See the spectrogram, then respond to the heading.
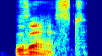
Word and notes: zest: British English

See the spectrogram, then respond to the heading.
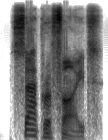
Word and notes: saprophyte: British English

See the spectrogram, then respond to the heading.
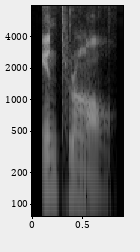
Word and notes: inthrall: American English

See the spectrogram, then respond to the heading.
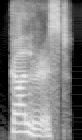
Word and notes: colourist: Indian

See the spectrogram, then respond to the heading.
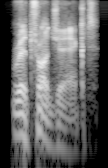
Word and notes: retroject: British English

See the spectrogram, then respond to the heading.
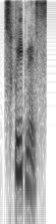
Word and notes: sweetness: Indian

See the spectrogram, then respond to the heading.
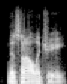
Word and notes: nosology: American English

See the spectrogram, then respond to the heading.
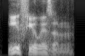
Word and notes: euphuism: British English

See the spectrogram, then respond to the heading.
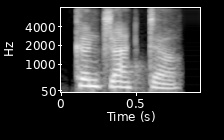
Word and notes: contractor: Indian

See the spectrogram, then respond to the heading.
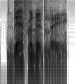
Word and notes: definitely: British English

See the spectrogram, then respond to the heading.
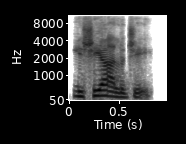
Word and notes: etiology: Indian

